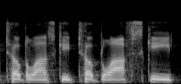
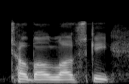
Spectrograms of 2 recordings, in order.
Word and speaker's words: Tobolowsky: wow because i noticed people in our family pronounce the name differently tobolovsky toblofsky different ways and my uncle nathan said you could pronounce it any way you want because it's not really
